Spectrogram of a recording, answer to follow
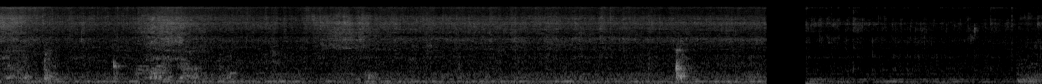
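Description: Chicken pieces sizzling as they fry in oil in an aluminium pot, with a spatula stirring and scraping against the pot. The sound cuts out for a moment just before eight seconds in, and the sizzle is quieter afterwards.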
